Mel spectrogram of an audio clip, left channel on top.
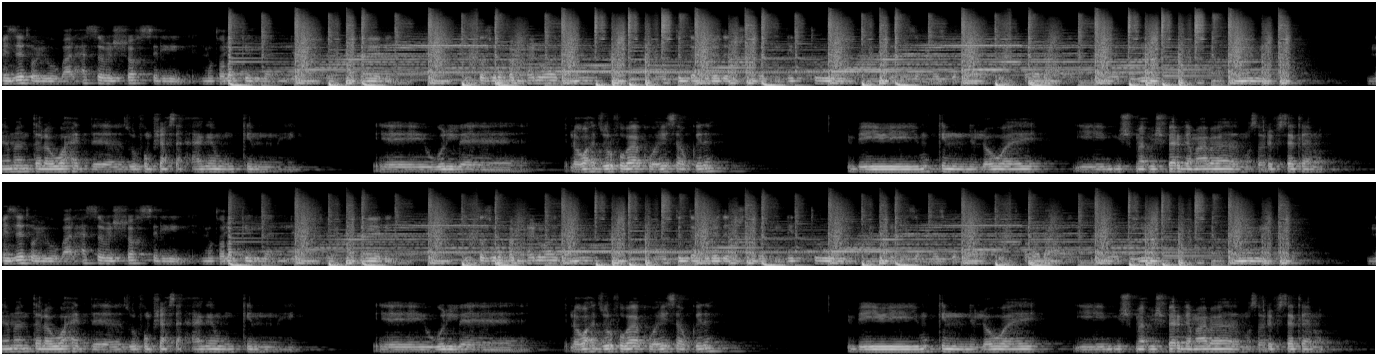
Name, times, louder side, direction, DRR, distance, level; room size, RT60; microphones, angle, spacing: voice 1, 0.0-3.9 4.6-6.0 6.5-11.5 12.3-12.7 13.7-16.7 17.5-19.0 19.4-20.9 22.2-24.1 24.4-26.9, equal, ahead, 8 dB, 0.8 m, -26 dB
sound 1, 2.3-12.9, left 2 dB, 15° left, 0.3 m, -23 dB
15.5 x 12.0 x 3.6 m, 0.83 s
head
